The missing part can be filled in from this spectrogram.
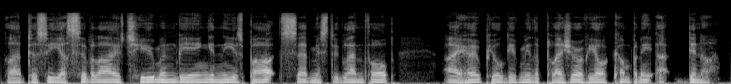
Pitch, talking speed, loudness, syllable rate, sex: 100 Hz, 205 wpm, -18 LUFS, 5.6 syllables/s, male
